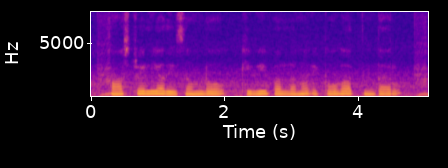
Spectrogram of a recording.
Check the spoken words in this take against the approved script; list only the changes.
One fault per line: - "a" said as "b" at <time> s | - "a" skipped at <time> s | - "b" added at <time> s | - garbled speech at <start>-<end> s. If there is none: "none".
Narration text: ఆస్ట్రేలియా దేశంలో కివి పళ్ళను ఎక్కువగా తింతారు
none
